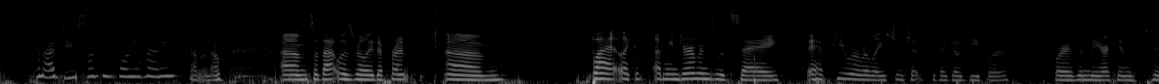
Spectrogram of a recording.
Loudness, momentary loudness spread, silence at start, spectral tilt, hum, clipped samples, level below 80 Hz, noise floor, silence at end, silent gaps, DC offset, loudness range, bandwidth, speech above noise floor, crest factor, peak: -43 LUFS; 16 LU; 0 s; -6 dB/octave; none; under 0.1%; -56 dBFS; -68 dBFS; 0 s; none; under 0.1%; 7 LU; 16 kHz; 26 dB; 26 dB; -16 dBFS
